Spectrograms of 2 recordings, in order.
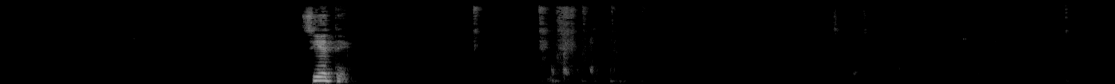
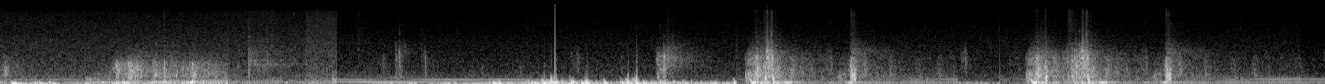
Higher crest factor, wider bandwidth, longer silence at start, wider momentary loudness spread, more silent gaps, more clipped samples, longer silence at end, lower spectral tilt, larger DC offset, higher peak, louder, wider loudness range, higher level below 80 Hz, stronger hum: first, 30 dB vs 16 dB; first, 16.5 kHz vs 11.5 kHz; first, 3 s vs 0 s; first, 24 LU vs 20 LU; first, 3.96-4.06 s, 7.49-7.53 s vs none; second, under 0.1% vs 0.1%; first, 2.8 s vs 0 s; second, -3.5 dB/octave vs -9 dB/octave; neither; second, -10 dBFS vs 0 dBFS; second, -32 LUFS vs -17 LUFS; first, 11 LU vs 8 LU; second, -80 dBFS vs -20 dBFS; neither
